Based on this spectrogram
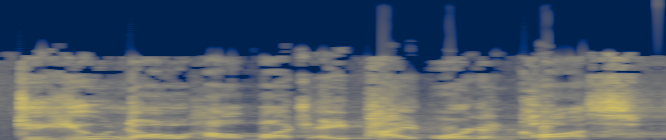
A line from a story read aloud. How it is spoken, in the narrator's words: Lewis asked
